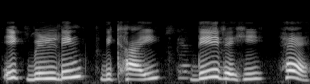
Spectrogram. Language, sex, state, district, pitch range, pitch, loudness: Hindi, female, Himachal Pradesh, Shimla, 245-315 Hz, 275 Hz, -14 LUFS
